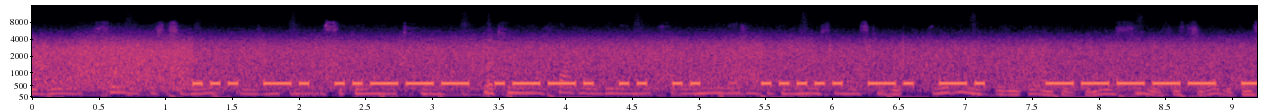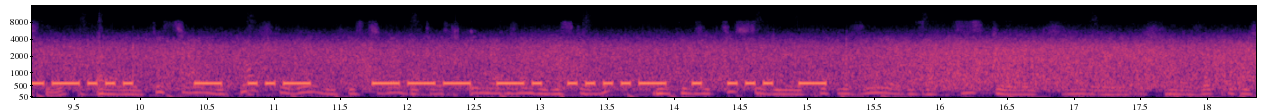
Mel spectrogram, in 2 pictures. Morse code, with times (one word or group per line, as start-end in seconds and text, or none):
1.2-5.0 SN2PII
5.5-7.1 5NN
7.6-9.9 07
10.4-11.3 TU
11.7-15.1 ON4EST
